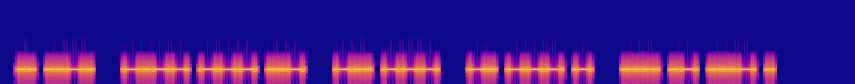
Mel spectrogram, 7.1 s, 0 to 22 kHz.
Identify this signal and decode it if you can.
Morse code, heard as a keyed tone, about 30 wpm, 700 Hz. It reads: IF YOU DO NOT HAVE
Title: Sets of 5 Words 30wpm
